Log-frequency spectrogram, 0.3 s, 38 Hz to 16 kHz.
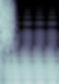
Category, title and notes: Instrument samples > Percussion
Classic Crispy Kick 1-A#
It's very simple to synthed this sample, you just need to layer my punch sample of #G, and use overdrive FX to distory a sine wave bass, then layer them both. Final-Processed with: Waveshaper, ZL EQ.
brazilianfunk, crispy, distorted, Kick, powerful, powerkick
